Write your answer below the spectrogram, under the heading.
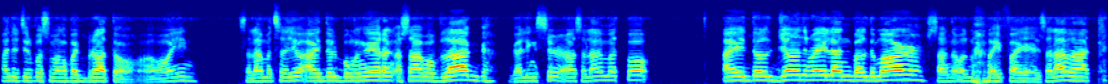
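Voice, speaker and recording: A man's high-pitched voice at a moderate pace, fairly even in intonation, with a dry sound and no echo. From Philippines. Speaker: vlogger; vocal coach vlogger. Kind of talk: casual chat. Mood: friendly, thankful. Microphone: phone near.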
